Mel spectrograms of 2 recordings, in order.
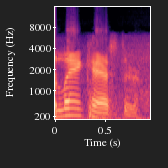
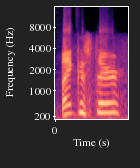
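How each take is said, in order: First: Lancaster as LAN-CASS-ter; second pronunciation variant. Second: First Lancaster as LANK-uh-ster; two variants compared. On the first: Pilot repeating the alternative for viewers, Lancaster as LAN-CASS-ter. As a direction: open up the CAST in Lancaster. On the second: Pilot repeating his question to viewers, Lancaster as LANK-uh-ster. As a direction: reduce the middle of Lancaster to a quick uh. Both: Shown as a demonstration. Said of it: "What is the correct pronunciation?".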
